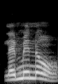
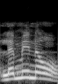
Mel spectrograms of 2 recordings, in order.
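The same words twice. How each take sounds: No difference in how they are said.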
